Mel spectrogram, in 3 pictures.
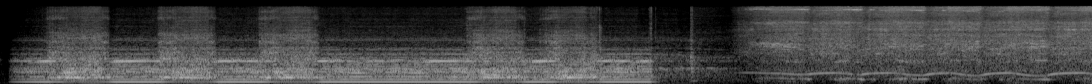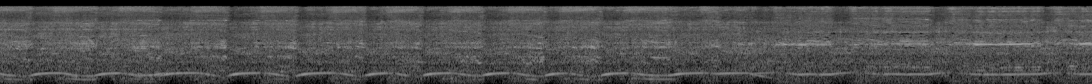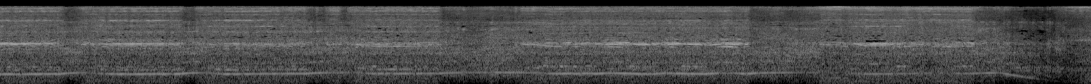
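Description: A drill press boring through steel plate with a hole cutter for the first six seconds or so. Then, after a brief pause, an angle grinder's cut-off disc slices through the steel with a hissing grind, its pitch dipping and recovering rhythmically under load at first, then holding steadier.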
